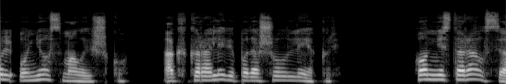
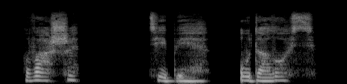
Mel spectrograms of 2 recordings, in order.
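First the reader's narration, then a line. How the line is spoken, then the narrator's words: Wheezing rasp. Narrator (Russian): просипела Маргарет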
